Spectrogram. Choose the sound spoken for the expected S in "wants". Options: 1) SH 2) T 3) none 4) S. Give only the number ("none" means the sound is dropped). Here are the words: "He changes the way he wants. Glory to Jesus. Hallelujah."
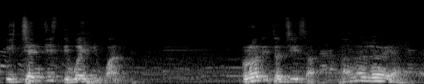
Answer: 3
